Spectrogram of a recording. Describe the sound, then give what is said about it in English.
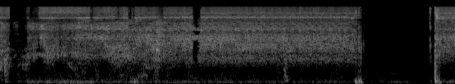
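A fidget spinner whirs with a steady, hissing buzz for several seconds, cuts off abruptly into near silence, then gives one brief burst of whirring at the end. “That's a fidget spinner.”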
